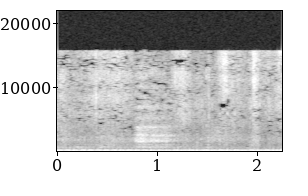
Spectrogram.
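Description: A minibus engine idling steadily: an even, low hum with no revving.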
